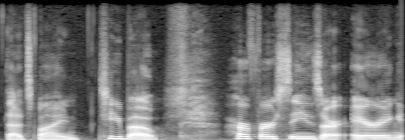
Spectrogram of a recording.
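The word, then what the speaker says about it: Thiebaud: the same way and she pronounces Taibod like in the German way and I have always thought it was that way. You guys set me straight. That's fine. Tibo.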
